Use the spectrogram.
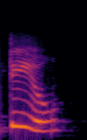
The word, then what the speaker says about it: tío: Y tío, que uno diría es un monosílabo, no lo es.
